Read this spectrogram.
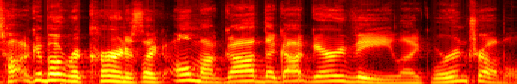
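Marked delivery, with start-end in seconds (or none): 1.2-3.4 worried-sounding put-on Southern accent. Imitating worried people reacting to news, in a put-on southern accent. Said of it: "I don't know why I went Southern there".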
